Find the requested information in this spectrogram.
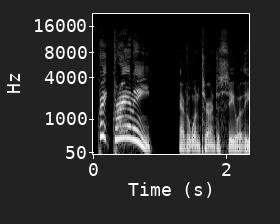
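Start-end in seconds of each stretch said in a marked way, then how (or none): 0.1-0.9 put-on high, loud joyful child call; excited child shout. A narrator's reading. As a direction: call out happily like a little girl. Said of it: "Whimsy exclaimed".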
